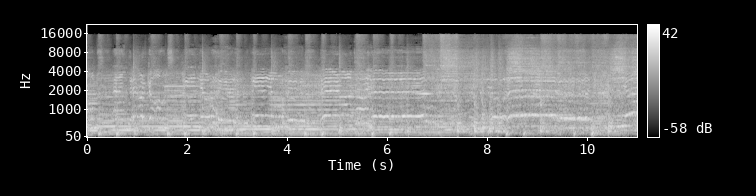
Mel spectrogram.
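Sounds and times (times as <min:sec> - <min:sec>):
rock band playing: 0:00.0 - 0:11.0
woman singing lead: 0:00.0 - 0:11.0.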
